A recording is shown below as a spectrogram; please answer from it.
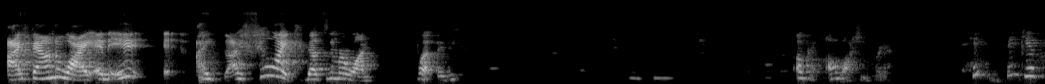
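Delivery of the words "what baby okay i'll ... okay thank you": soft, gentle aside to a little one. Real, not acted. Aside to her small child.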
